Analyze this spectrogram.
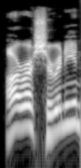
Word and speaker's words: Ara Shirinian: very special interview with Ara Shirinian. Am I getting your name right, correct? You know what, that's the first time I actually heard you pronounce my whole name, and it's exactly correct.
